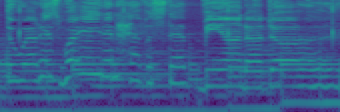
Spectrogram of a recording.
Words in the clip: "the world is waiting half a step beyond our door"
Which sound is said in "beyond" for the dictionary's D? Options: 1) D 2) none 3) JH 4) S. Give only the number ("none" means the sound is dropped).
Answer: 1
